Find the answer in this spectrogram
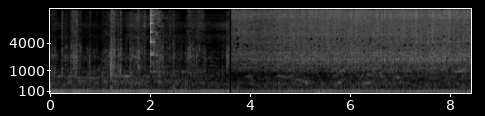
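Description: A few light taps and clicks of okra being tossed with salt and turmeric in a ceramic bowl, then, about three and a half seconds in, okra frying in a square nonstick pan: a steady sizzling hiss over a low hum.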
